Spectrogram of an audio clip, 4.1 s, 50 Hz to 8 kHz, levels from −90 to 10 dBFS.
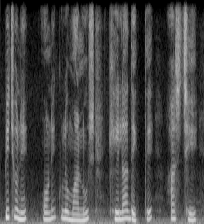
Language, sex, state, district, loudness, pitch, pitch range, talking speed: Bengali, female, West Bengal, Alipurduar, -15 LUFS, 250 Hz, 235-270 Hz, 90 wpm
